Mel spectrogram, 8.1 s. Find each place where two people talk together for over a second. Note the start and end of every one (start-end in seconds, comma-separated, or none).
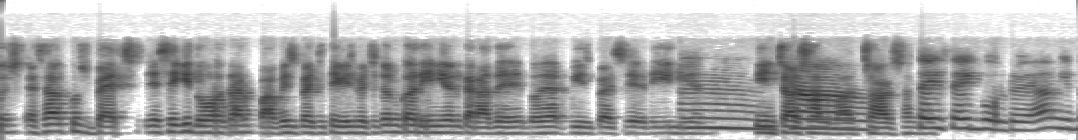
5.1-7.0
